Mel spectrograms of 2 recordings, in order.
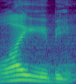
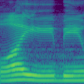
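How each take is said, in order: Both takes have the same delivery.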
